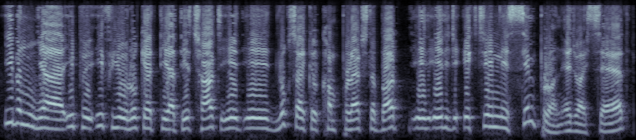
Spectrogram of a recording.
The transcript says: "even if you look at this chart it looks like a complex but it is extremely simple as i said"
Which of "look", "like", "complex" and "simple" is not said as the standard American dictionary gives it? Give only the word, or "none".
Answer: simple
